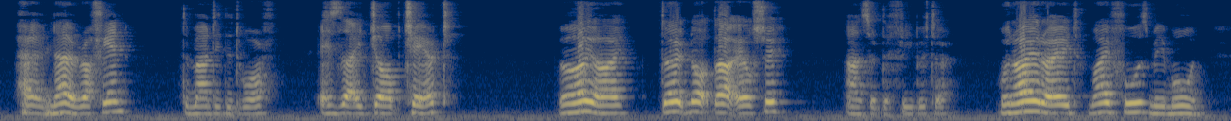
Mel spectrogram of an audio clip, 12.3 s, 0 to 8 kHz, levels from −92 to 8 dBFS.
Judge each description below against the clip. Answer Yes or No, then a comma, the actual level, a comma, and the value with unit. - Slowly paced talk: Yes, slow, 125 wpm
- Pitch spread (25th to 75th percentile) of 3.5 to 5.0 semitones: No, average, 3.1 semitones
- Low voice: No, high, 200 Hz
